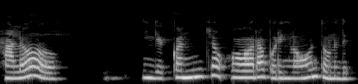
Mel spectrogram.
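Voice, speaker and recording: A woman voicing a mild, placating young wife in a cartoon, talking in a gentle, pleading way. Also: high voice, steady tone, moderate pace, muffled recording.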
